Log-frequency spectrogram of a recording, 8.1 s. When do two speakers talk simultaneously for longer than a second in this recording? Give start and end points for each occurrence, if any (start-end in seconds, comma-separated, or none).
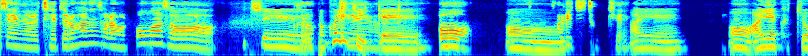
2.9-4.3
